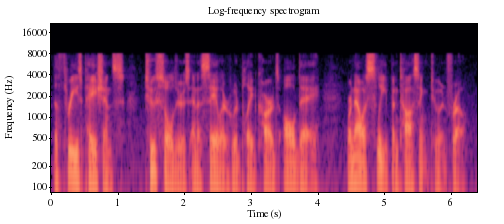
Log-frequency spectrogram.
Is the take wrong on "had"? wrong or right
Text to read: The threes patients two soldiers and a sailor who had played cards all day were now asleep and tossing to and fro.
right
